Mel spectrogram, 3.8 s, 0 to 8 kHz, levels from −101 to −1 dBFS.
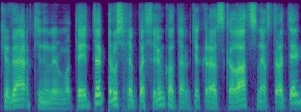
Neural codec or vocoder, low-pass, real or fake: codec, 16 kHz, 1 kbps, FunCodec, trained on Chinese and English, 50 frames a second; 7.2 kHz; fake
